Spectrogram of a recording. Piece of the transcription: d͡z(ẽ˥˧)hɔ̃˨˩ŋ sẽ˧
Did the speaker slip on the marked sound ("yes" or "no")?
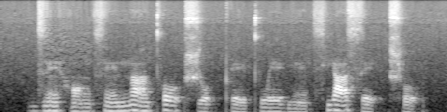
yes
